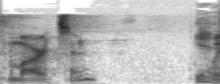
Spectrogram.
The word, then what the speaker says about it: Märzen: So it's an Oktoberfest Märzen, yes, with the umlauts that I don't know how to Märzen text. It's an A, long A sound. That's what the umlauts mean.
